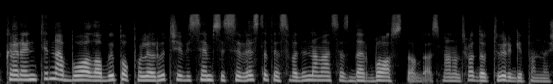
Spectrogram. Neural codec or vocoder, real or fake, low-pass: codec, 16 kHz in and 24 kHz out, 0.8 kbps, FocalCodec, streaming, 65536 codes; fake; 10.8 kHz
